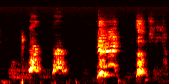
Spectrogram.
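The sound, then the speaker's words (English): A man's voice imitates a dog, letting out four loud, harsh barks in an uneven rhythm with short pauses between, with no other speech. “The one guy's just barking like a dog.”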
